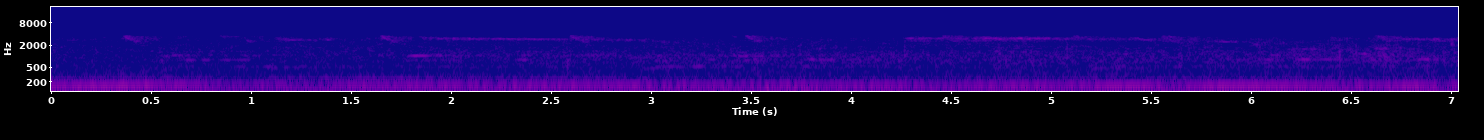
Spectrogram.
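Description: Birds chirping: short, high, falling chirps about once a second, with a few brief held notes, over a steady low hum.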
